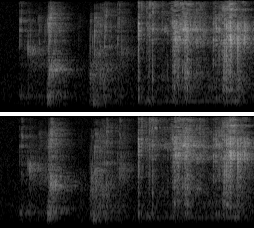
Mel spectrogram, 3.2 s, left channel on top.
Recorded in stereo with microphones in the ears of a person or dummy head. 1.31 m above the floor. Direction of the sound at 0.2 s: 25° left (ahead or behind).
